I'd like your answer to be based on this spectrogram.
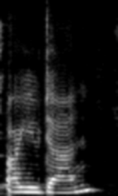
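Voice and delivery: ordinary delivery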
